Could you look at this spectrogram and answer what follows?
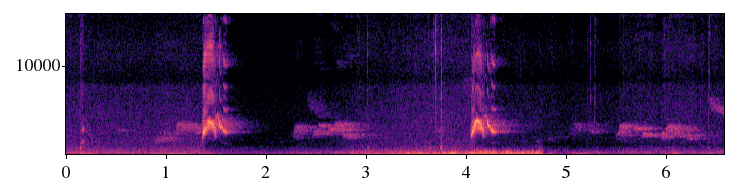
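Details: A bird in the morning gives two sharp, high chirps about three seconds apart, with softer whistled notes between them over a low background rumble.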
